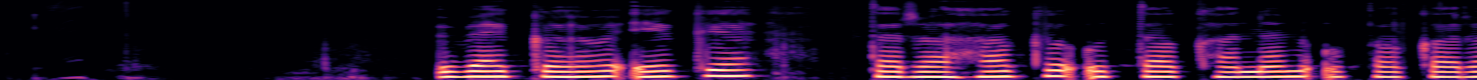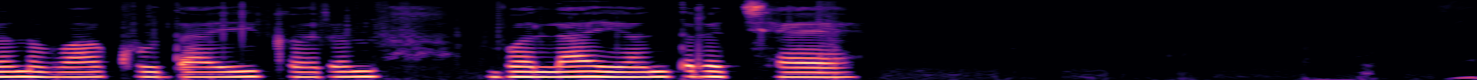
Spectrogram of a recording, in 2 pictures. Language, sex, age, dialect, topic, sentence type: Maithili, female, 25-30, Bajjika, agriculture, statement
